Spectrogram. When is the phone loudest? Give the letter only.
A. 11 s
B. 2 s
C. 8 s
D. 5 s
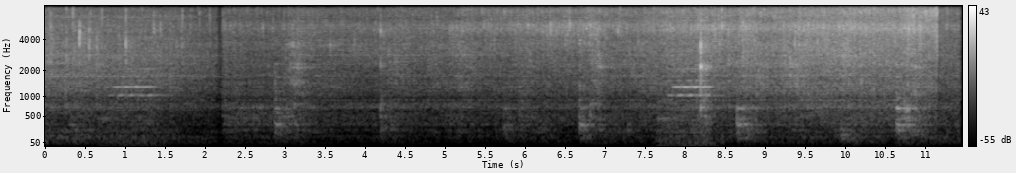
C.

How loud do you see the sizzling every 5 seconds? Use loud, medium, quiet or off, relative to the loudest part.
medium, loud, loud.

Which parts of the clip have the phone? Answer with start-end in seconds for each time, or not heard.
0.7-1.5, 7.7-8.3.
